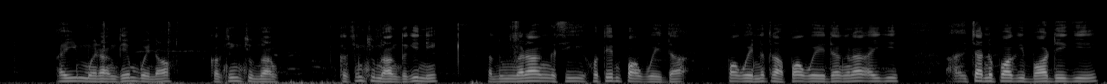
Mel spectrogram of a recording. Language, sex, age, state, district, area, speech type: Manipuri, male, 45-60, Manipur, Kakching, rural, spontaneous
